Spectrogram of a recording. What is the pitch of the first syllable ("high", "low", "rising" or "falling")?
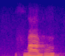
low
